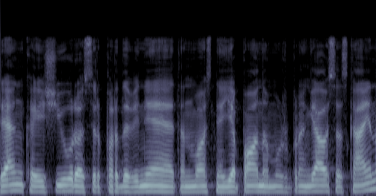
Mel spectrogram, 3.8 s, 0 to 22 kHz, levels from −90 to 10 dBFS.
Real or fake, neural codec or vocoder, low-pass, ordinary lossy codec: real; none; 9.9 kHz; Opus, 64 kbps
